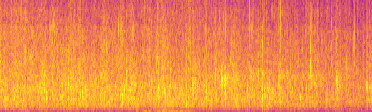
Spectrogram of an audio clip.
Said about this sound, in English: Thank you guys so much. Thank you so much. Y'all give my volunteers a hand.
